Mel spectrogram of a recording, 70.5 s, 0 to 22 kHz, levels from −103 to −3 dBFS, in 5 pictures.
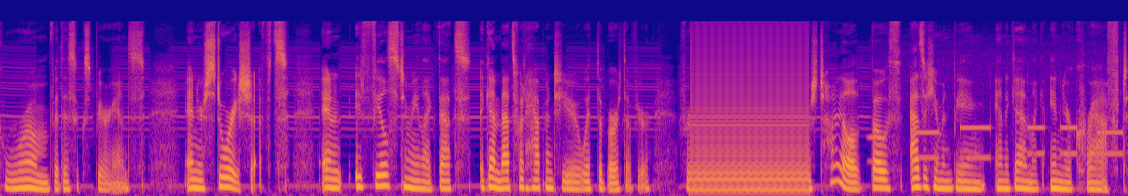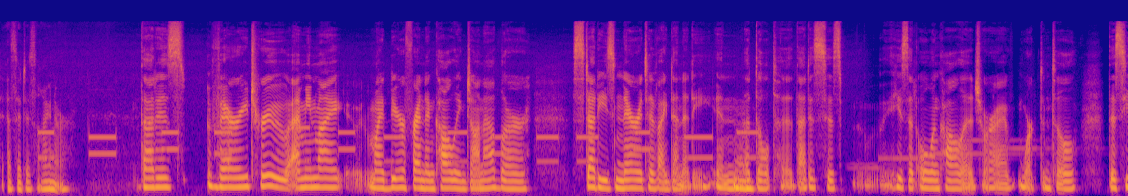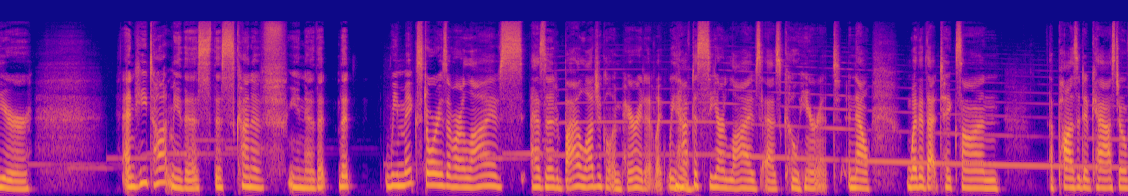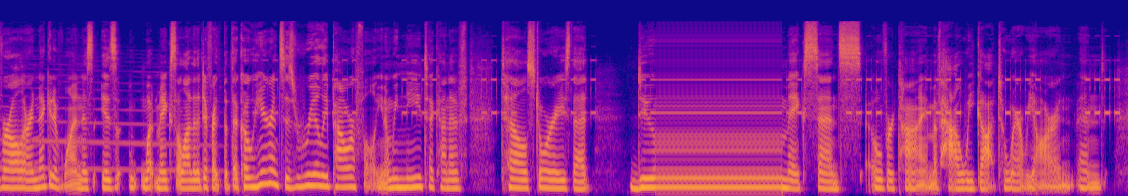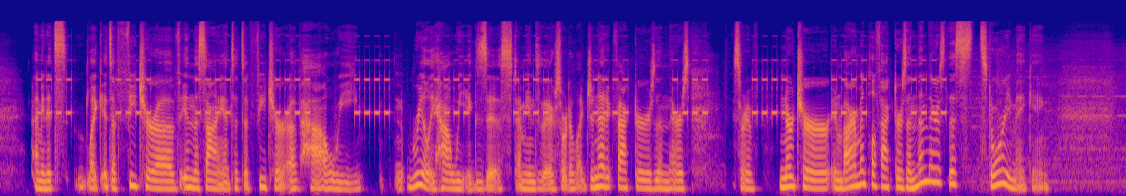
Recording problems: alarms or sirens; noticeable; throughout; 15 dB below the speech
audio freezing; at 8.5 s for 1.5 s and at 50 s for 1.5 s

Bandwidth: 14 kHz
